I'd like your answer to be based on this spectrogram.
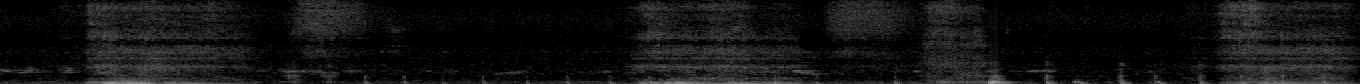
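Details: Two loud rattling snores on the in-breath with soft clicking and smacking between them, in a quiet room; whether the snorer is the man or the dog is unclear; snoring.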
